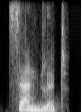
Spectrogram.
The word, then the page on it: sandlot: Indian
